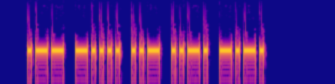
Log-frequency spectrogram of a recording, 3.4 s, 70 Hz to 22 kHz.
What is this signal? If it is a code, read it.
Morse code, heard as a keyed tone, about 29 wpm, 700 Hz. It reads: W6UFC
